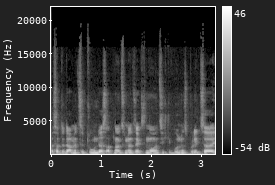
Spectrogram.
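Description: A man's fairly low, somewhat breathy voice, dark and mellow in tone, monotone and flat, at a moderate pace. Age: 50s. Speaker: federal police officer and union official. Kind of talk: interview. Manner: hesitant, many filler sounds.

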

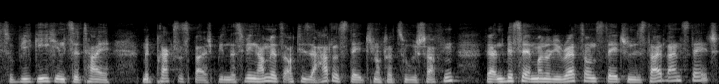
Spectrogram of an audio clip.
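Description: This man's voice sits at a medium pitch with a bright, sharp tone. His pitch varies in an ordinary way. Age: 30s. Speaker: american football event organizer. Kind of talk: interview. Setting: video call.

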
